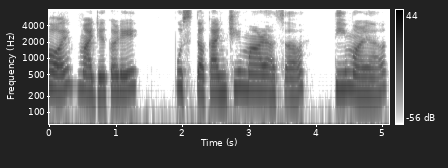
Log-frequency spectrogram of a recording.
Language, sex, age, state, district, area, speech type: Goan Konkani, female, 18-30, Goa, Tiswadi, rural, spontaneous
